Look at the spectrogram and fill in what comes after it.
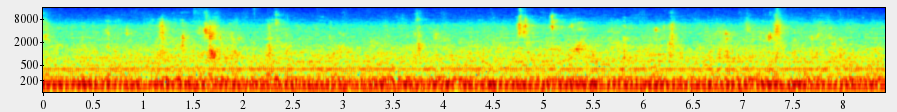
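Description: Close-miked chewing and wet mouth sounds of a person eating rice and meat by hand, with scattered soft smacks and clicks over a steady low hum.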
